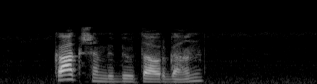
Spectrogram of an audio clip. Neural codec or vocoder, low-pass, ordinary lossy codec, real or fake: autoencoder, 48 kHz, 128 numbers a frame, DAC-VAE, trained on Japanese speech; 7.2 kHz; MP3, 24 kbps; fake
